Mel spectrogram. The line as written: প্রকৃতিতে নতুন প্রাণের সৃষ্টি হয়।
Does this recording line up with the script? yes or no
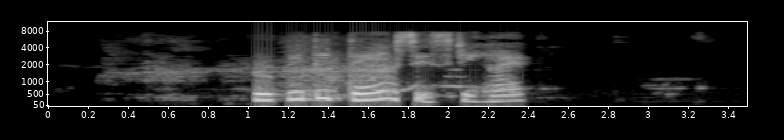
no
